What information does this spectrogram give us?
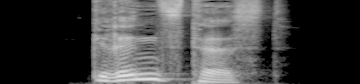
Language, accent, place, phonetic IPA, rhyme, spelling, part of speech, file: German, Germany, Berlin, [ˈɡʁɪnstəst], -ɪnstəst, grinstest, verb, De-grinstest.ogg
- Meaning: inflection of grinsen: 1. second-person singular preterite 2. second-person singular subjunctive II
